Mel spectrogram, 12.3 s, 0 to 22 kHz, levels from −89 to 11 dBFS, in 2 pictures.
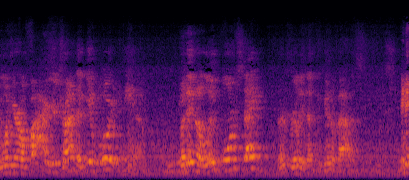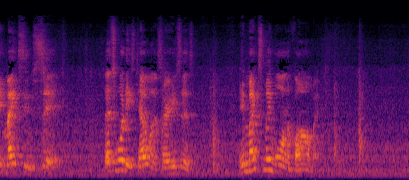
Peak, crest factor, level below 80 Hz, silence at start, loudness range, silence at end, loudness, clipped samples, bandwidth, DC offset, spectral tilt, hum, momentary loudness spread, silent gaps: -2 dBFS; 22 dB; -74 dBFS; 0 s; 3 LU; 0 s; -23 LUFS; under 0.1%; 15 kHz; under 0.1%; -4 dB/octave; none; 19 LU; none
